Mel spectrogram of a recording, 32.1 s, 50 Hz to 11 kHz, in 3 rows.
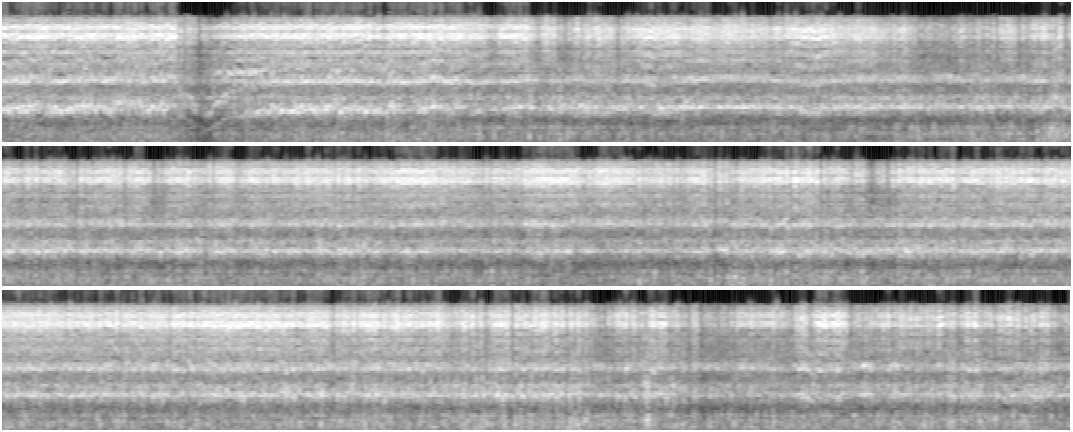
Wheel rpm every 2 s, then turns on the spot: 180, 160, 210, 220, 230, 230, 230, 230, 230, 230, 230, 230, 230, 240, 230, 230.
none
